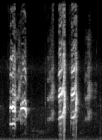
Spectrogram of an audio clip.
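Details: Female greater green leafbird, a kept songbird, used to coax a silent bird into singing; two bright chirping bursts near the start, then two sharper squawky notes a second later and a faint final chirp.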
